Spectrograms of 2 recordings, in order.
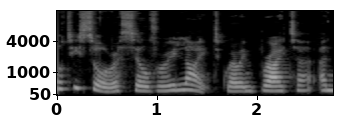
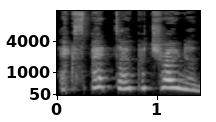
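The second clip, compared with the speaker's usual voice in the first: gasped-out words, high, loud; 8 semitones higher, 7 dB louder than usual. Harry, facing Dementors, casting a spell, gasping. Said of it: "he gasped".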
